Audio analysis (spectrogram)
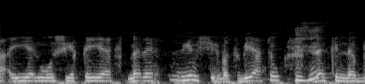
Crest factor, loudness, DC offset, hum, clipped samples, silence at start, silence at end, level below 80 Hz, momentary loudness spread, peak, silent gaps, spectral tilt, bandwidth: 14 dB; -22 LUFS; under 0.1%; none; under 0.1%; 0 s; 0 s; -36 dBFS; 3 LU; -8 dBFS; none; -9.5 dB/octave; 7.4 kHz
